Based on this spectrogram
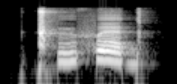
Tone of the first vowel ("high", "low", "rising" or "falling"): rising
